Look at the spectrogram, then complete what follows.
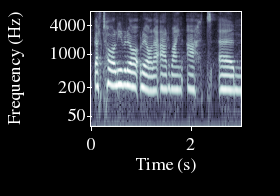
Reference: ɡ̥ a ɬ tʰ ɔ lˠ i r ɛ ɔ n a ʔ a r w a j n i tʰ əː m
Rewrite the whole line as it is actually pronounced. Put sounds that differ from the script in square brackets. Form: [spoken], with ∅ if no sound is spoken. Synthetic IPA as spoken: ɡ̥ a ɬ tʰ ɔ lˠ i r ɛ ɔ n a ʔ a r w a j n [a] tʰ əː m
